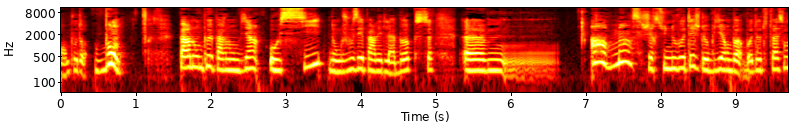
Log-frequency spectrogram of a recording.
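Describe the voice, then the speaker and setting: A woman with a French accent, a makeup artist chatting casually through a live tutorial, greeting viewers and joking about herself. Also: mid-range voice. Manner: chatty, greets viewers, self-mocking asides.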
